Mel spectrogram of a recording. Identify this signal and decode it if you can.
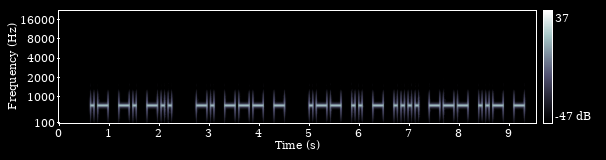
Morse code, heard as a keyed tone, about 17 wpm, 700 Hz. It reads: AND NOT WITHOUT
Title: Sentences from Top 1000 Words - Review Part 3 - 17wpm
